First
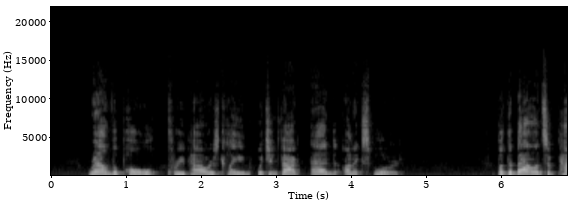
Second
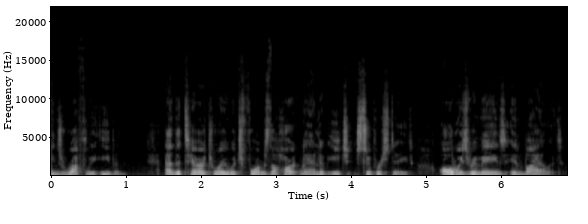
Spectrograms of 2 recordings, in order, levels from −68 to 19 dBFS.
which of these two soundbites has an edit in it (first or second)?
first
